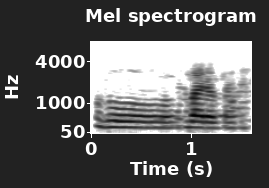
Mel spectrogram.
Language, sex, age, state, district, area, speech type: Marathi, female, 18-30, Maharashtra, Mumbai Suburban, urban, conversation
